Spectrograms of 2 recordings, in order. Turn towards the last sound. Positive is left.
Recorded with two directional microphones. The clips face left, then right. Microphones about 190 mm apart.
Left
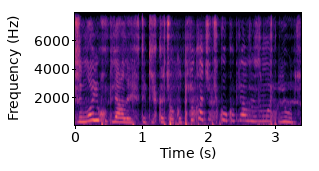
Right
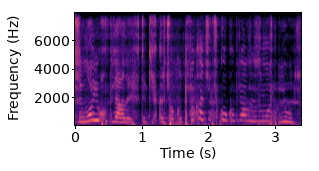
turn(degrees=-5)  # may be behind; listen again after turning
